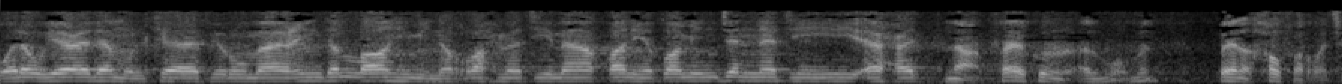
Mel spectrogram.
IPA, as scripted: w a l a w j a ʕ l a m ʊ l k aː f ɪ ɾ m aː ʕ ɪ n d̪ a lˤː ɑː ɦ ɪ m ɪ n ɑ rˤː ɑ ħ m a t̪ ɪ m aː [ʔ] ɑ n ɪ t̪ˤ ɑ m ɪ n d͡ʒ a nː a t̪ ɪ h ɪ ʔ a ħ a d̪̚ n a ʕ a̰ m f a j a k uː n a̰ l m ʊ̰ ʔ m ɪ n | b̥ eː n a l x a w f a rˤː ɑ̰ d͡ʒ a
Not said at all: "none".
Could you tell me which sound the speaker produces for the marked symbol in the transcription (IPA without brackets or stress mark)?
q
